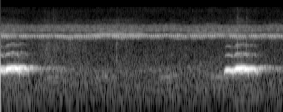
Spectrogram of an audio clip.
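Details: Two clear, short hoots from a Ryukyu scops owl on Amami Oshima, Japan, nearly three seconds apart, against a continuous high-pitched buzz of insects.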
